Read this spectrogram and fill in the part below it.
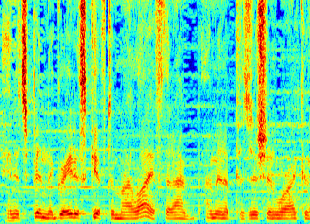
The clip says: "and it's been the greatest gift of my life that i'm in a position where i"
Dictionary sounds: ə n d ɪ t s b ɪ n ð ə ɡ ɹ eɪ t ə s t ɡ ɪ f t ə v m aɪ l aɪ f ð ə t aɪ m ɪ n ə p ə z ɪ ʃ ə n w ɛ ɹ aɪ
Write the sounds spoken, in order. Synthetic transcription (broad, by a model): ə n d ɪ t s b ɪ n ð ə ɡ ɹ eɪ t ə s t ɡ ɪ f t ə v m aɪ l aɪ f ð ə t aɪ m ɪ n ə p ə z ɪ ʃ ə n w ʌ ɹ aɪ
